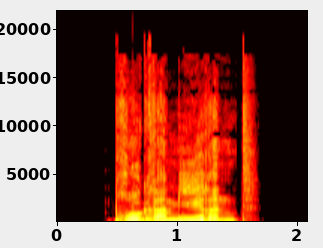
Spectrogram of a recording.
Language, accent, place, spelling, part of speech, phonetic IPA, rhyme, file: German, Germany, Berlin, programmierend, verb, [pʁoɡʁaˈmiːʁənt], -iːʁənt, De-programmierend.ogg
- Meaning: present participle of programmieren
